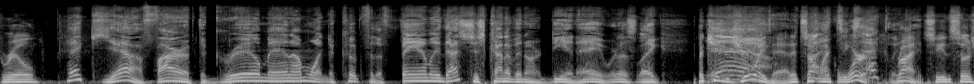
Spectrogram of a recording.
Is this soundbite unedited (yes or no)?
yes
